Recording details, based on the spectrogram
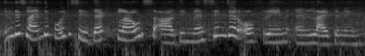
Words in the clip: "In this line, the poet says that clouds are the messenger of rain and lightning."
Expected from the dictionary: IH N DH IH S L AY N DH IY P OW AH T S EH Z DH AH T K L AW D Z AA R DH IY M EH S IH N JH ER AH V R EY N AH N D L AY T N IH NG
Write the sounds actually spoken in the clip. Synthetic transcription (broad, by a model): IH N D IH S L AY N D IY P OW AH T S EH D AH T K L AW D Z AA R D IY M EH S IH N JH ER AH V R EY N AH N D L AY T N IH NG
